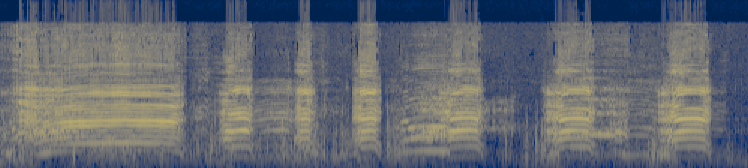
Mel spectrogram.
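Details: Cows wanting attention give loud, harmonic moos in bursts: a long two-second low at the start, then shorter rising-and-falling calls every second or two, several animals overlapping.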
